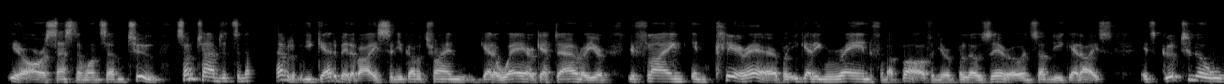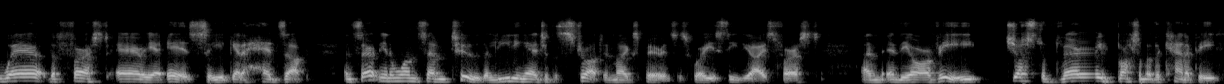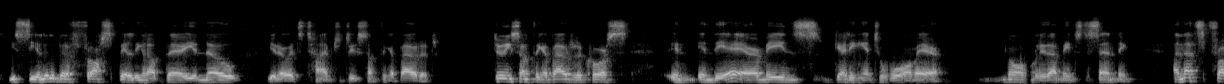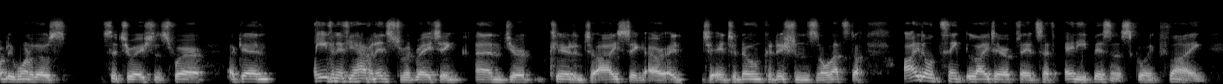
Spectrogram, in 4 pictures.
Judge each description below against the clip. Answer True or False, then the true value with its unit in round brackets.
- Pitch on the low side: True (120 Hz)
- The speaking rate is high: True (215 wpm)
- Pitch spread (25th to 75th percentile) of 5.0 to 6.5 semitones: True (5.6 semitones)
